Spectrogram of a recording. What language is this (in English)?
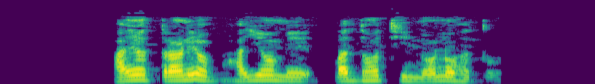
Parkari Koli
